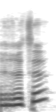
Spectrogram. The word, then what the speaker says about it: Rutte: Name is Laura Schacht and the brand name is Rutte, or in Dutch we say Rutte, but the R is really hard.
